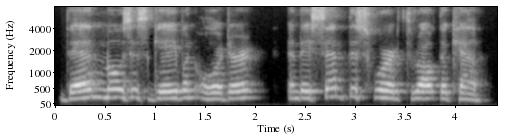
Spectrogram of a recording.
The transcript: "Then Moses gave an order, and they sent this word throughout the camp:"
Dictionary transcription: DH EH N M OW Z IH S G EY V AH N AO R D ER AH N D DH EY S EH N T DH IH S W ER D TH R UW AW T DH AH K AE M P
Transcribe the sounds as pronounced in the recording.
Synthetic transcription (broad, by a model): DH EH N M OW Z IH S G EY V AH N AO R D ER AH N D DH EY S EH N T DH IH S W ER D TH R UW AW T DH AH K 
